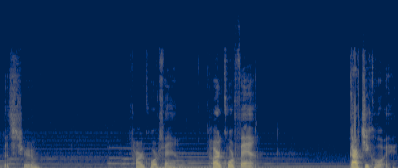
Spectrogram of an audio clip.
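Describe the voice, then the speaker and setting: She speaks at a medium pitch with fairly even intonation, very slowly and with long pauses. As host of a visual novel book club livestream, she giggles, hesitates and rambles through casual replies to viewer comments while music runs behind her.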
